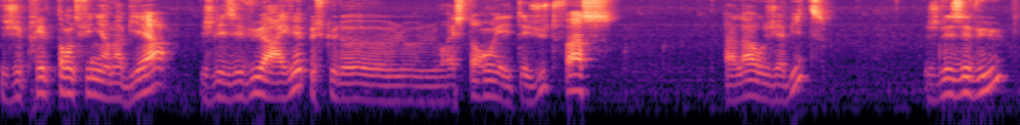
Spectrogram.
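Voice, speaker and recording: A man whose first language is Arabic, telling a personal story casually in a halting, repetitive and emphatic way. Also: fairly low pitch, animated. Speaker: storyteller recounting a personal anecdote to friends.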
